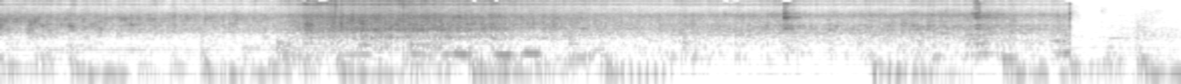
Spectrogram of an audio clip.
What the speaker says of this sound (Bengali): তেলের মধ্যে আমি জিরে ফোড়ন দিয়ে দিচ্ছি লঙ্কাটা দিয়ে দিচ্ছি এই আলুগুলোকে ভেজে নিচ্ছি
